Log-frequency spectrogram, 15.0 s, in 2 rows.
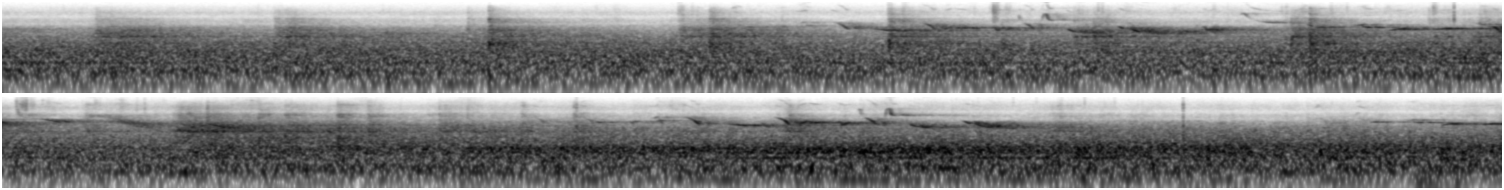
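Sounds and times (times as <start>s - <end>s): songbirds whistling chirps: 3.7s - 8.9s, 10.1s - 12.7s, 14.1s - 15.0s.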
